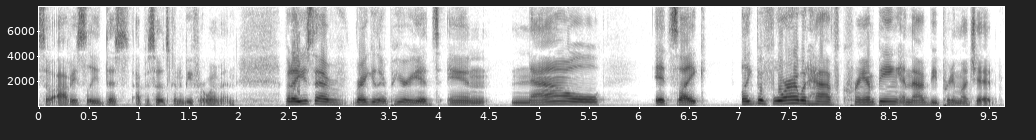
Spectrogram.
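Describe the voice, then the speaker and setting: A woman's voice: deep voice, no room sound, clean studio sound. An American woman hosting her own podcast from her bedroom, venting bluntly and swearing freely in a casual monologue. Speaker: podcast host.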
